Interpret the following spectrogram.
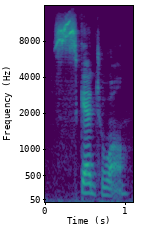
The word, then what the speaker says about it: schedule: Well, Elias, in the United States, we say schedule.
